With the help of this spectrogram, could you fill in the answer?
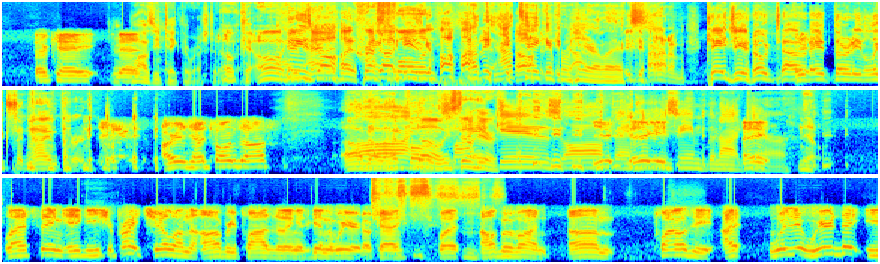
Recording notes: Anchoring at KOMU. Calls in but quickly has phone issues.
